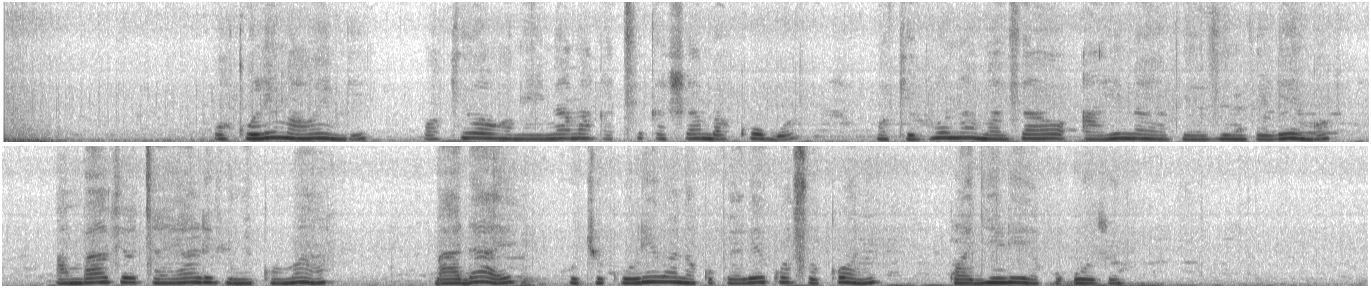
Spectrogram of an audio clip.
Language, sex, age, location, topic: Swahili, female, 25-35, Dar es Salaam, agriculture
